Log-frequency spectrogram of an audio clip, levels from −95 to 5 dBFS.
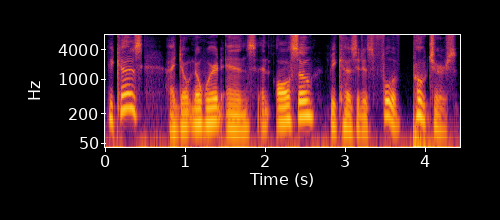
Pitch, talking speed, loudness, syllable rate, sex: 130 Hz, 205 wpm, -17 LUFS, 5.8 syllables/s, male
